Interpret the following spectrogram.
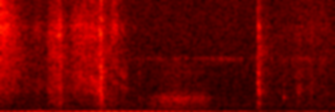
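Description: Pokémon trading cards being handled, slid one behind another in a stack held in the hands: a few light clicks and a soft papery rustle about a second in.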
